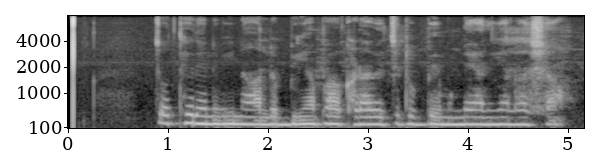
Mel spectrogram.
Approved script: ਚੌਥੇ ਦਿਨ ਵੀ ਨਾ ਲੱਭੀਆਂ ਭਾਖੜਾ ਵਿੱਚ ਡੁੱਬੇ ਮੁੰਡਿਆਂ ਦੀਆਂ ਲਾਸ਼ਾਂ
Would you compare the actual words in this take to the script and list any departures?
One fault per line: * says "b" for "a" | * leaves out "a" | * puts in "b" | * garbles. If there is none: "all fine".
all fine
